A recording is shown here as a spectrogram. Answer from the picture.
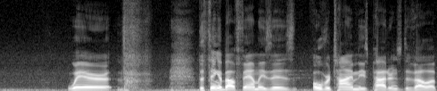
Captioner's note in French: rire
